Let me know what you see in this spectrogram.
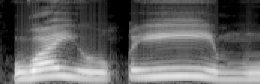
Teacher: दोनों मद्दे असली हैं, क़ी मू, दोनों को एक जितना लंबा खींचे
